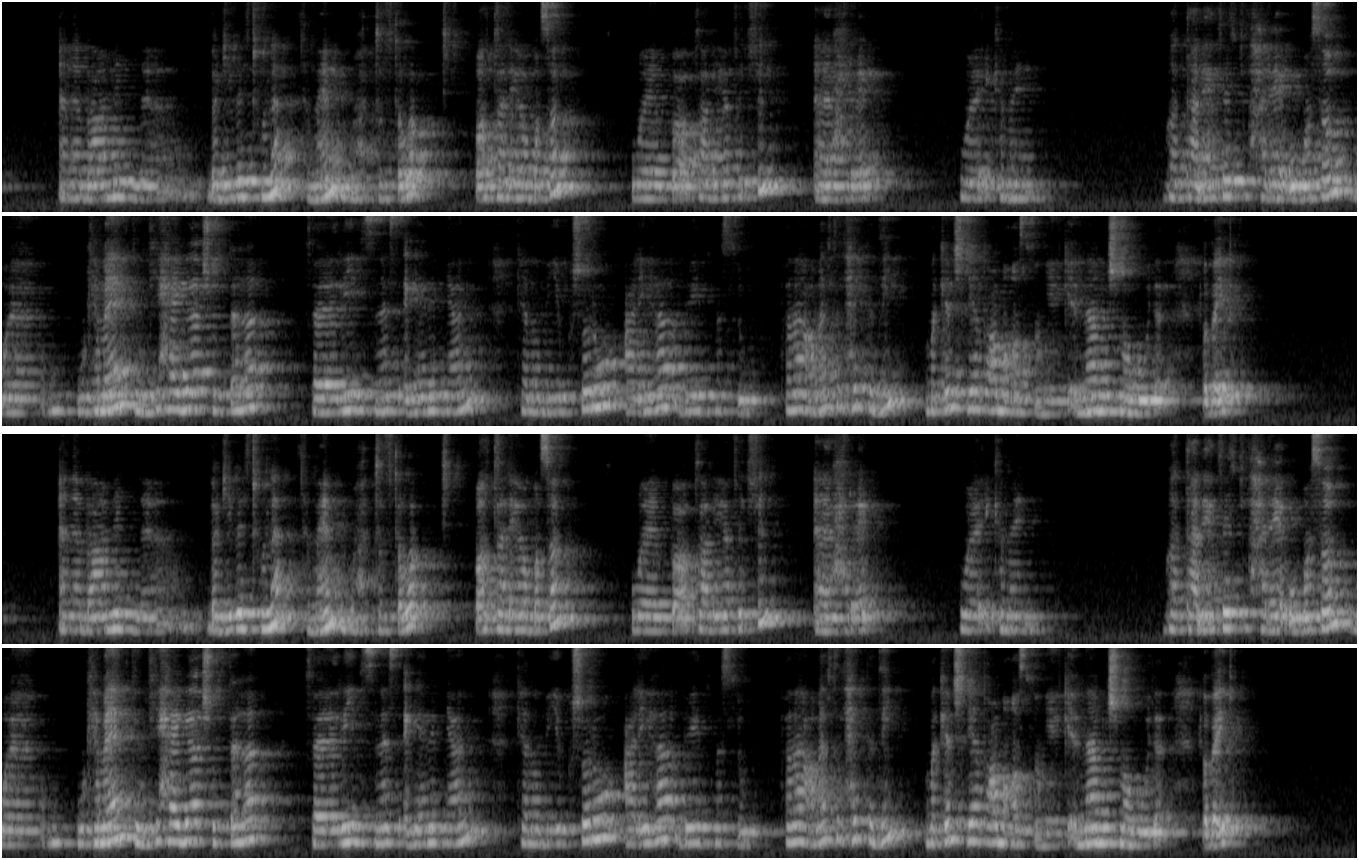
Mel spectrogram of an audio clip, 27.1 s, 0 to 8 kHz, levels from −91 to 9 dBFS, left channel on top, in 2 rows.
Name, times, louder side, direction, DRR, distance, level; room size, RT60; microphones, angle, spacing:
voice 1, 0.6-4.2 4.7-5.6 6.3-7.7 8.1-8.7 9.6-10.3 11.6-16.1 16.7-21.0 21.4-22.5 22.8-25.9, right 1 dB, 55° right, -1 dB, 2.0 m, -30 dB
19.0 x 8.4 x 7.8 m, 0.90 s
head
